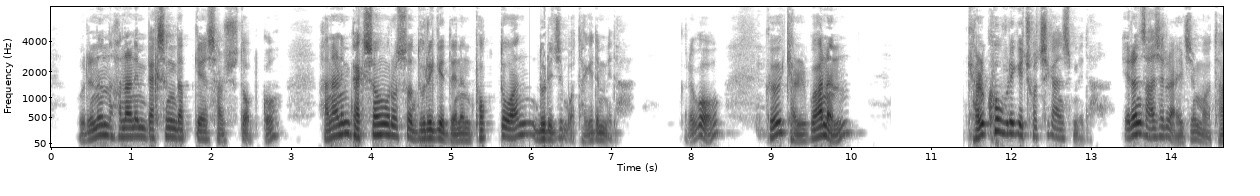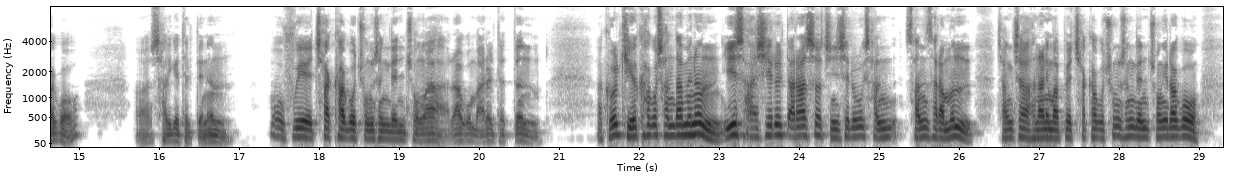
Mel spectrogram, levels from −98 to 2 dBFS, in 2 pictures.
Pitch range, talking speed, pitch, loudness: 120-165 Hz, 275 characters per minute, 140 Hz, -23 LUFS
